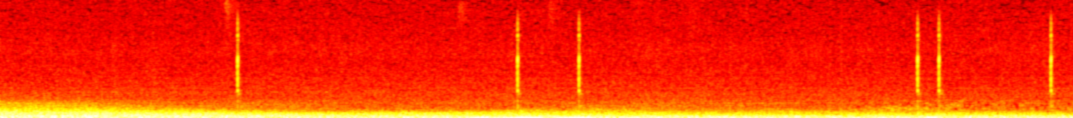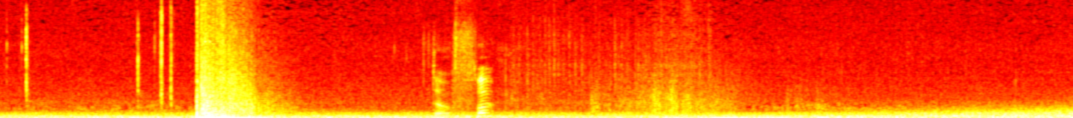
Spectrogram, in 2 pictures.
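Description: Random explosions in Fallout: New Vegas, a rumbling low background broken by one sharp loud blast near the middle and a few fainter thumps, with a short spoken exclamation.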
